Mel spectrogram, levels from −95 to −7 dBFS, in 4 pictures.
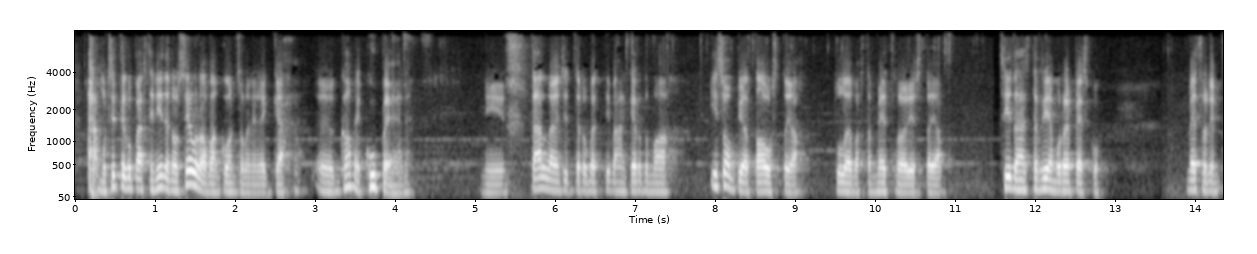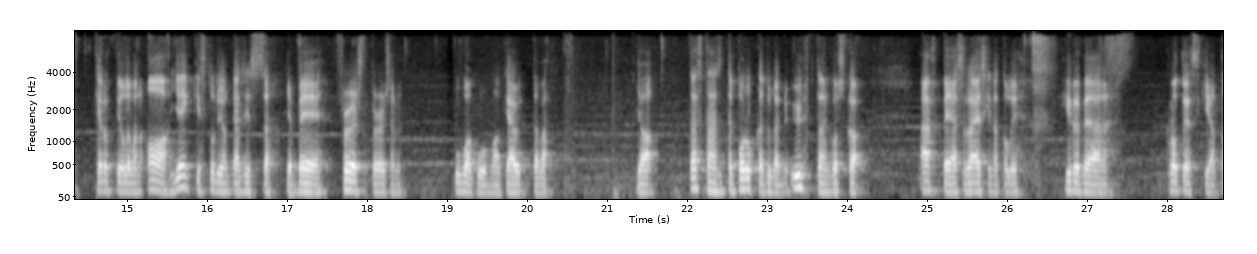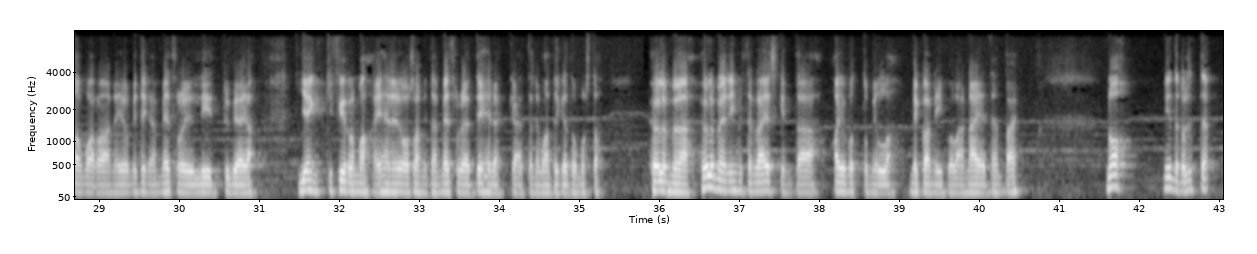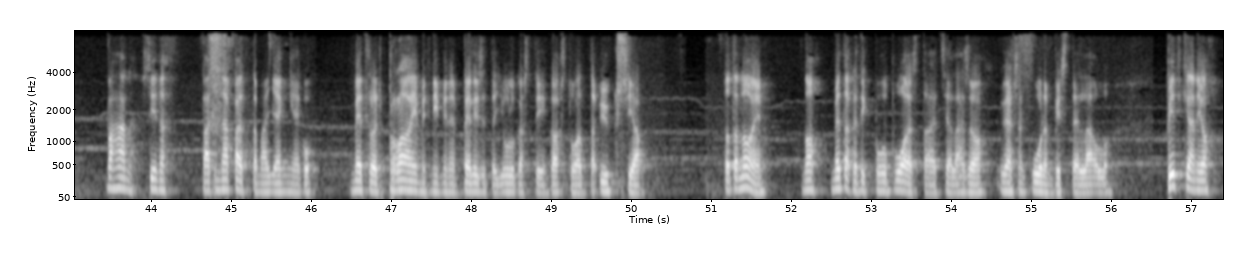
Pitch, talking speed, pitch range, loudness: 110 Hz, 115 wpm, 100-125 Hz, -19 LUFS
